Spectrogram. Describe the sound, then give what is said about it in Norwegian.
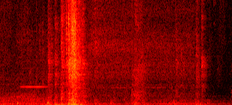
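Low rumbling interior noise of a moving train carriage on its way to Drammen, with a sliding door whooshing and thudding partway through and faint rattles over the steady hum. “Vi sitter på toget og er på vei mot Drammen.”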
